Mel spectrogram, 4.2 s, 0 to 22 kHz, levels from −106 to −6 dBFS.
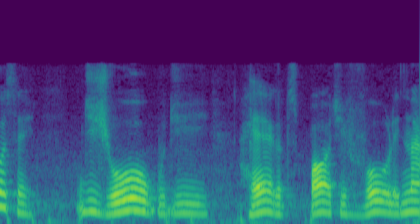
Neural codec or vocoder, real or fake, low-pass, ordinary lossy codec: none; real; none; none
